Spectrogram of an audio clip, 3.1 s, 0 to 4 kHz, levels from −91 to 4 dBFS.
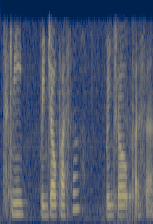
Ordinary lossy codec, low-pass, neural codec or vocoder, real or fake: none; 3.6 kHz; vocoder, 44.1 kHz, 128 mel bands every 512 samples, BigVGAN v2; fake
